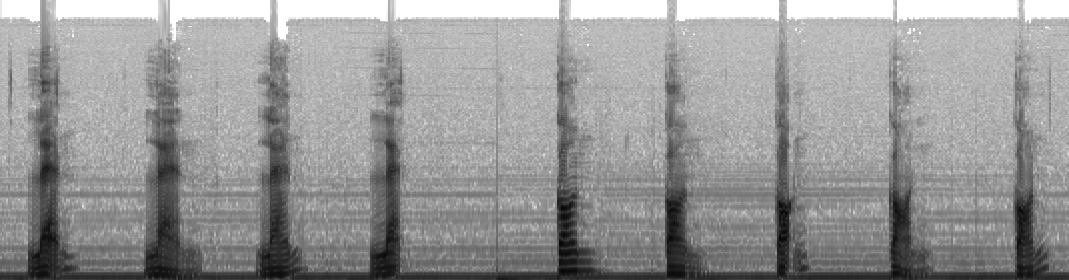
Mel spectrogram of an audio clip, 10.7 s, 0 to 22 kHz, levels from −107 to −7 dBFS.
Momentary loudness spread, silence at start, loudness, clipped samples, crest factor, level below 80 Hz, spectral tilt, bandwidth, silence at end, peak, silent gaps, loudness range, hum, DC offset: 19 LU; 0 s; -16 LUFS; 0.3%; 18 dB; -26 dBFS; -6.5 dB/octave; 16.5 kHz; 0 s; 0 dBFS; none; 3 LU; none; under 0.1%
